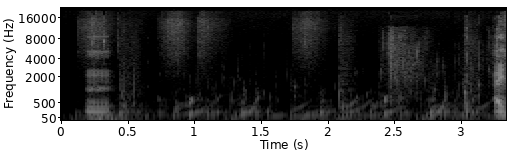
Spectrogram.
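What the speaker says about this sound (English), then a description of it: "I hear bubbling lava" Bubbling lava in the Minecraft Blightfall modpack, soft popping and gurgling blobs bursting in an irregular rhythm, quiet and close with a few louder pops and no talk.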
